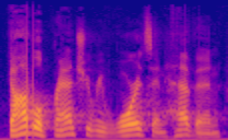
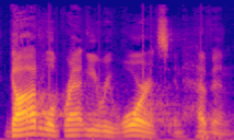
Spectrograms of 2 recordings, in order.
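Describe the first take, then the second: First: Said in the usual way. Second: GOD said loud and strong, falling at the end; loud preacher's emphasis on "God"; emphatic proclamation. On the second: Shown as a demonstration.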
